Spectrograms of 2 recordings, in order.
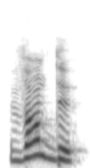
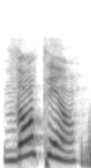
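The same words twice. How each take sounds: First: "vingt-deux" with no T after "vingt"; silent T. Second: "vingt et un" with T linked into "et"; sounded T liaison. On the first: Teacher tests whether class hears a difference, silent T in "vingt-deux". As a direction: drop the T of "vingt" before "deux". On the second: Teacher tests whether class hears a difference, liaison T in "vingt et un". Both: Shown as a demonstration. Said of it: "une différence à la prononciation".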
